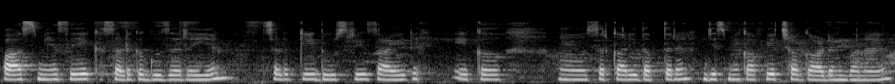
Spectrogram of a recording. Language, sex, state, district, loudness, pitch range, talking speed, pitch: Hindi, female, Punjab, Kapurthala, -19 LUFS, 220-240 Hz, 155 wpm, 230 Hz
